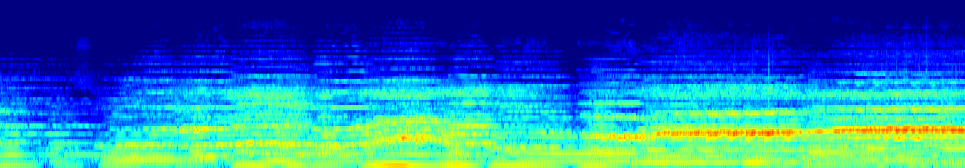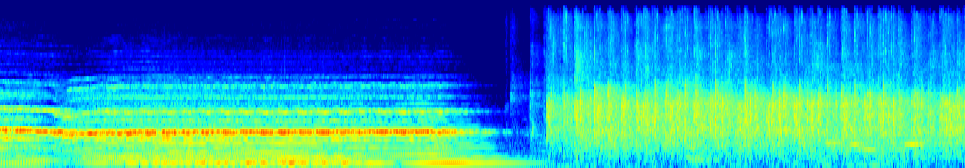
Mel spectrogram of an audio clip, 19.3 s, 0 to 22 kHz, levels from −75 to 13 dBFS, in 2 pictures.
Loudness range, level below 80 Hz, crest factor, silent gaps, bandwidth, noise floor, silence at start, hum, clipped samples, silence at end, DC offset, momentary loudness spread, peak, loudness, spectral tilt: 10 LU; -34 dBFS; 14 dB; none; 18.5 kHz; -35 dBFS; 0 s; none; under 0.1%; 0 s; under 0.1%; 15 LU; 0 dBFS; -14 LUFS; -5 dB/octave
